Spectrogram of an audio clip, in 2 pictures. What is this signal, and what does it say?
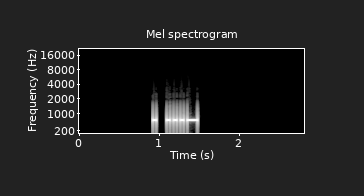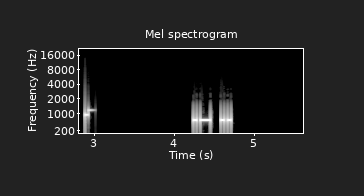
Morse code, heard as a keyed tone, about 28 wpm, 700 Hz. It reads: EV AI
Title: Top Two Letter Combinations in Words 28wpm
